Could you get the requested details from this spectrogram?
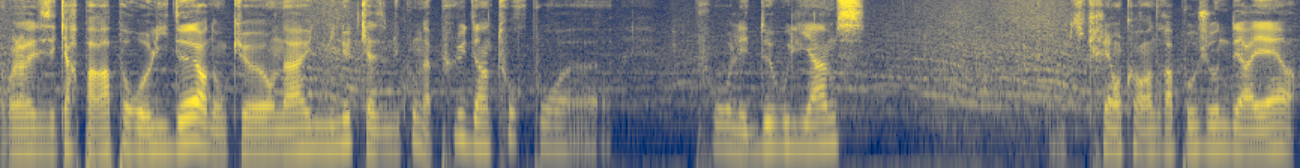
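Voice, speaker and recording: A man giving live race commentary as a motorsport commentator, moving between measured observation and excited calls of the action. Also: mid-range voice, slight background noise. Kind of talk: live race commentary, esports sim racing.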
